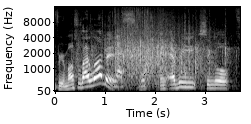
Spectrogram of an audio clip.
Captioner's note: audience applauds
